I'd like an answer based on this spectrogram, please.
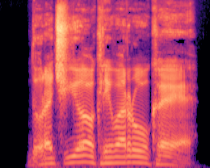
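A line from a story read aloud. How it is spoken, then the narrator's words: Roaring. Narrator (Russian): взревел Эмик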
